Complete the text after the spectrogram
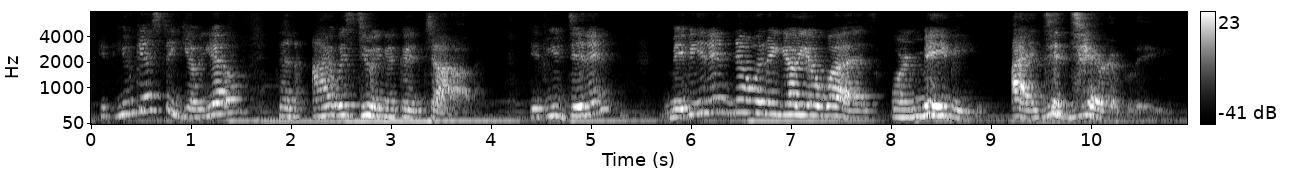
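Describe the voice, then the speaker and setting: A woman teaching a children's dance lesson on video, speaking directly to pupils in an encouraging way, asking questions and giving praise. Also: on the high side. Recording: roomy echo, distant mic, background noise.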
